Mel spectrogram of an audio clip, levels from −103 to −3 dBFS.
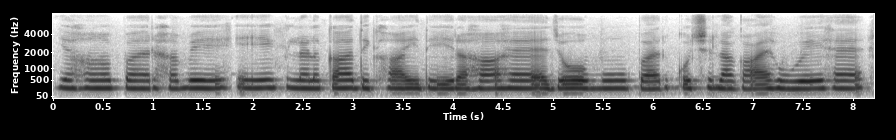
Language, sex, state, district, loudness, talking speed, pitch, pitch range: Hindi, female, Bihar, Jamui, -24 LUFS, 115 wpm, 245 Hz, 235-250 Hz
